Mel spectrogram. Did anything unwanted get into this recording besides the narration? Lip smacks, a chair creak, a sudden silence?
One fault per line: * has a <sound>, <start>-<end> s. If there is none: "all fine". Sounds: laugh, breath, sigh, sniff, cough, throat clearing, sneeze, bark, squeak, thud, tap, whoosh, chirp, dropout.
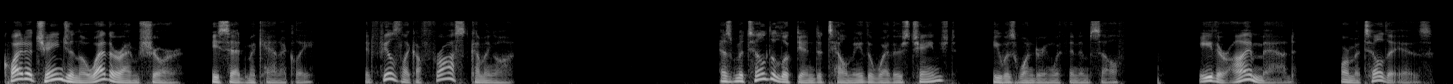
all fine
